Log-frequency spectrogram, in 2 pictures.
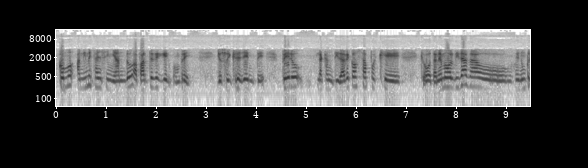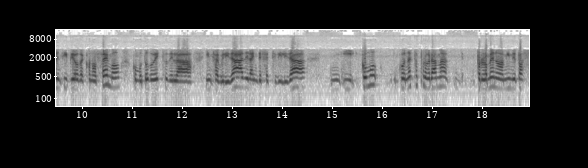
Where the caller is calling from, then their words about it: Córdoba, Andalusia, Spain; de Córdoba.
